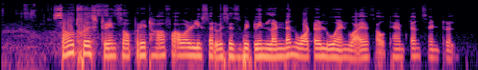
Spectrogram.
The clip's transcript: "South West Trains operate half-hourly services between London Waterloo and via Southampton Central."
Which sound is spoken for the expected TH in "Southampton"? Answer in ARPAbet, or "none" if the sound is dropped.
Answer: T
